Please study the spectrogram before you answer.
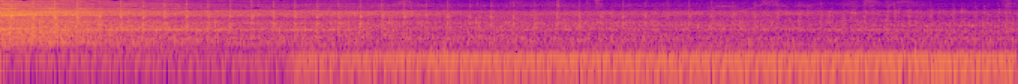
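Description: A regular light tick, about three to four a second, over a steady idle; a tick of unknown cause.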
